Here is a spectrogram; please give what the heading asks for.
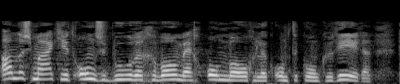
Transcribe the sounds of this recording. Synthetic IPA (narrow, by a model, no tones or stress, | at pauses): ʔɑndəɹsmaːkjəɦətɔnzəbuːrəχəʋownʋɛχɔnmowχələkɔmtəkɔŋkyːrɪːrən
